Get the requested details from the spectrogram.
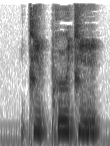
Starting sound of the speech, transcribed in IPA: t͡ɕ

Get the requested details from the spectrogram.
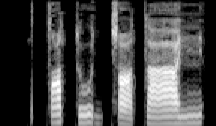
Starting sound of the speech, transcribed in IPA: tˤ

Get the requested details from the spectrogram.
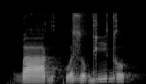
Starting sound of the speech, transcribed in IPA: ɡ͡b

